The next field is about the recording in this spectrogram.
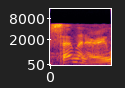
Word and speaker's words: seminary: It's like, seminary? What's that? It rhymes with cemetery.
